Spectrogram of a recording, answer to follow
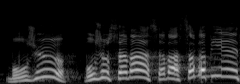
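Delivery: rising, lively French bonjour and ça va; French greeting demo. Shown as a demonstration. Professor demonstrates the polite French greeting, lively. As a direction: show how the French greet. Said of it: "You say".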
